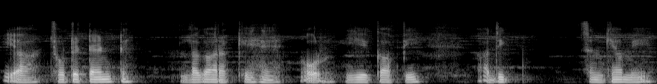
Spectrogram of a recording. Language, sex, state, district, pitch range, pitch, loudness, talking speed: Hindi, male, Goa, North and South Goa, 105-115 Hz, 110 Hz, -21 LUFS, 120 wpm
